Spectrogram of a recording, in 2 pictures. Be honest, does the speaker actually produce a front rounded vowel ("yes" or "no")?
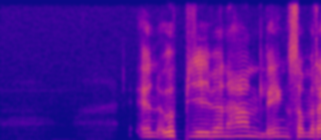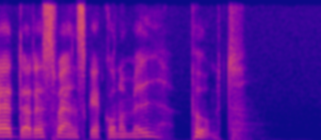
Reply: no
